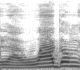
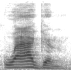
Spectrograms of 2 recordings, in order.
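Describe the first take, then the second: First: "la wagon" with a Spanish article and Spanish vowels; Spanish-style wagon. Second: "wagon" with no article and English vowels, lower and softer. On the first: Teacher to students, showing the wrong Spanish-style word. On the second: Teacher to students, giving the correct English word. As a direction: say "wagon" the English way, as the right version. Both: Shown as a demonstration. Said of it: "eso es español".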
